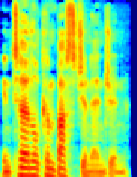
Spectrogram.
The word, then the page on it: internal-combustion engine: British English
